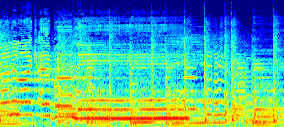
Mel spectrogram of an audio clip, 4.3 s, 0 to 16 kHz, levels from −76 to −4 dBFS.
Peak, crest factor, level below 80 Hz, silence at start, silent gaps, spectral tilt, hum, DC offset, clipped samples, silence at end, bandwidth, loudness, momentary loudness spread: -4 dBFS; 10 dB; -34 dBFS; 0 s; none; -5.5 dB/octave; none; under 0.1%; under 0.1%; 0 s; 12 kHz; -16 LUFS; 5 LU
